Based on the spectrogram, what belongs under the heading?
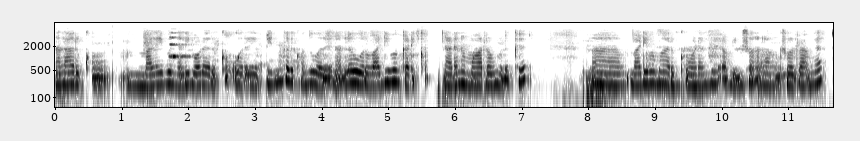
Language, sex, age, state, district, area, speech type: Tamil, female, 18-30, Tamil Nadu, Perambalur, rural, spontaneous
